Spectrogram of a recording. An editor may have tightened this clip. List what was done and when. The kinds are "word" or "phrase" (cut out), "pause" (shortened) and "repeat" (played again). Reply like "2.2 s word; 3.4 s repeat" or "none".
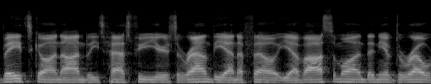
none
